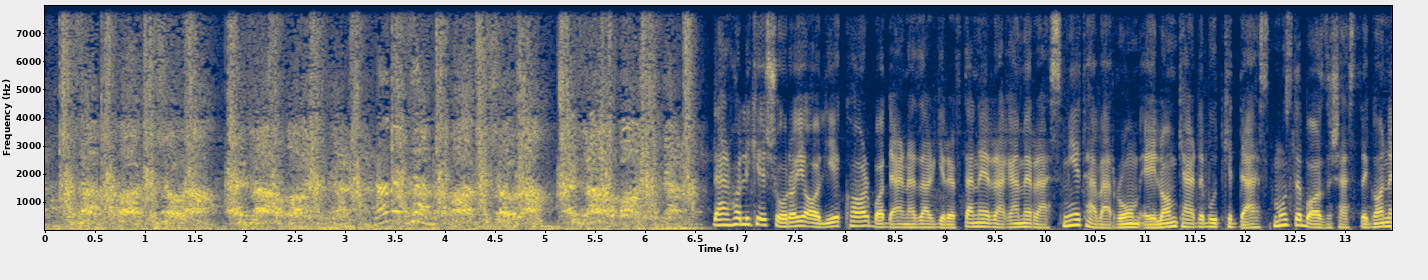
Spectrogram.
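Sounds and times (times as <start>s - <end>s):
retirees shouting protest demands in street: 0.0s - 6.7s
speech: 1.1s - 13.4s.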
